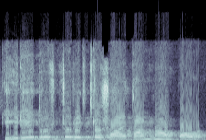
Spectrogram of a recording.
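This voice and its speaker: A woman's voice: on the high side, steady tone, a little slow, darkish tone, roomy sound, close to an everyday voice. A woman voicing a bitter, vengeful female ghost in a horror cartoon, accusing and scornful. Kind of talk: Bengali horror cartoon voice acting. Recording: distant voice over music.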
